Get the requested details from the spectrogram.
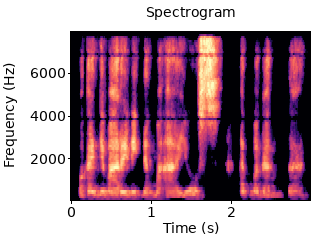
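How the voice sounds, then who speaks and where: A man's voice: on the high side, little pitch movement, moderate pace, a bit bright, dry recording, low-quality recording. A middle-aged man leading a casual class discussion, chatty and teasing, often asking the group questions. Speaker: class facilitator.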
